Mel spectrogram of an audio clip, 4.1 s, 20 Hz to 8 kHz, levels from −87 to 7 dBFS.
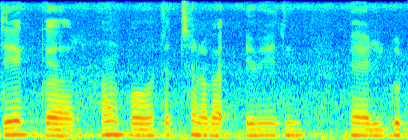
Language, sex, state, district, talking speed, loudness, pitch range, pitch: Hindi, male, Madhya Pradesh, Umaria, 90 wpm, -18 LUFS, 125-135 Hz, 130 Hz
